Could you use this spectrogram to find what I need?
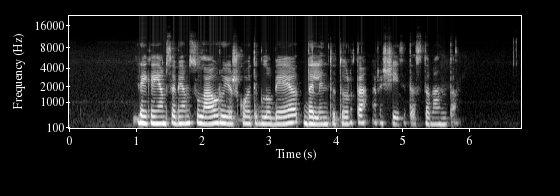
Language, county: Lithuanian, Telšiai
